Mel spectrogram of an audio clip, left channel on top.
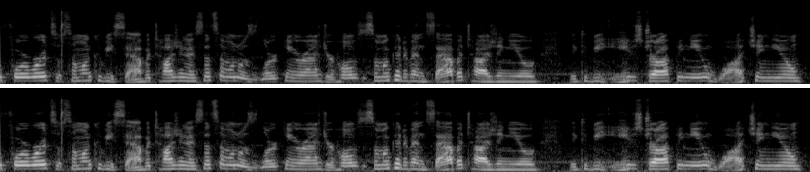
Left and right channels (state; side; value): quieter; left; 3.1 dB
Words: forward. So someone could be sabotaging. I said someone was lurking around your home, so someone could have been sabotaging you. They could be eavesdropping you, watching you.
